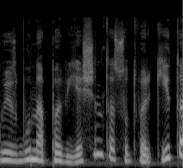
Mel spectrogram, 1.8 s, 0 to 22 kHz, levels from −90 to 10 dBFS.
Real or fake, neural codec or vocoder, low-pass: real; none; 14.4 kHz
